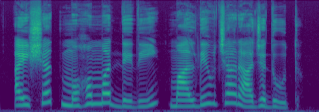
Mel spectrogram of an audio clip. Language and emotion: Marathi, neutral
